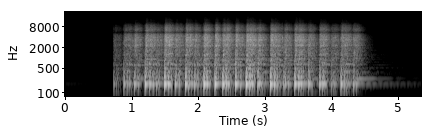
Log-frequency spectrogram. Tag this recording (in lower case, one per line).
musical instrument
music
snare drum
drum
percussion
